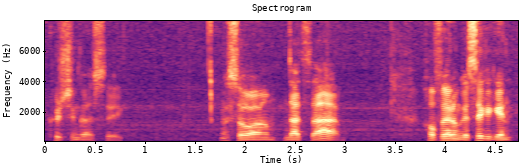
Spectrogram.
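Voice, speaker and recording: A man's voice: mid-range voice, fairly even intonation, normal speed. A young man co-hosting a casual podcast, telling a rambling story, swearing freely and dropping Spanish words. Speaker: podcast co-host, delivery driver.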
